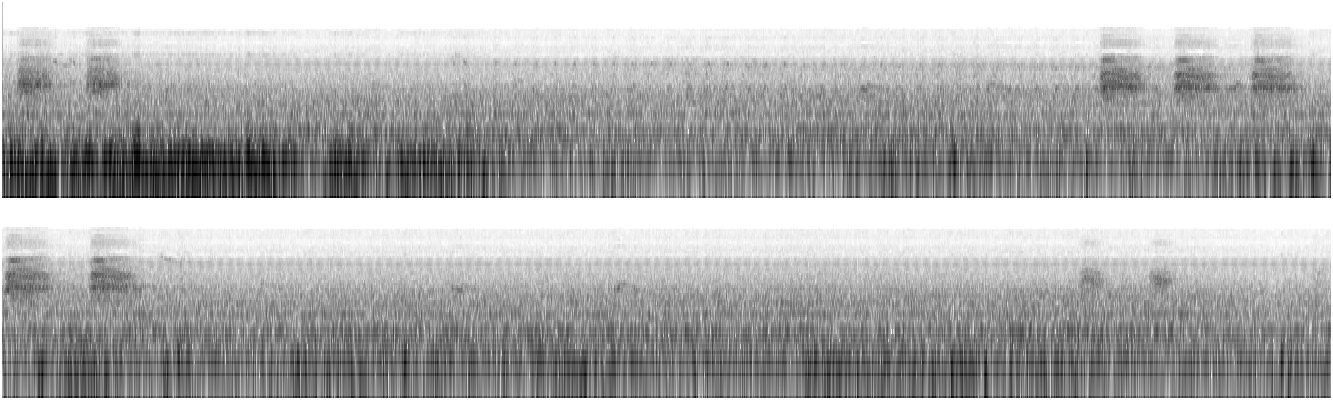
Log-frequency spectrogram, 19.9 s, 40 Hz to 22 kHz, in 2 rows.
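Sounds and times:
steady low rumble: 0.0s - 19.9s
crow cawing: 0.1s - 1.0s, 8.2s - 11.1s, 18.0s - 18.8s.

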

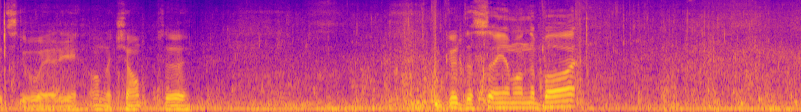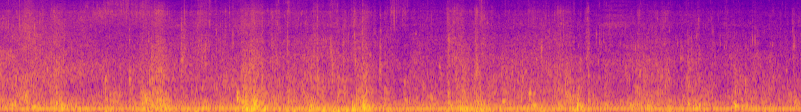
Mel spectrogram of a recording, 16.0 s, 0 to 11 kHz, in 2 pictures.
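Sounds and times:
steady low hum: 0.0s - 16.0s
water slapping against boat hull: 0.0s - 16.0s
wind on microphone: 2.4s - 15.9s.

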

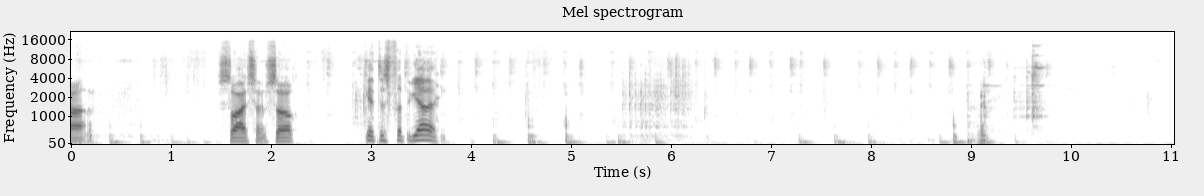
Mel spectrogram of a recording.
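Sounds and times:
small parts clicking on wood: 2.0s - 9.7s.

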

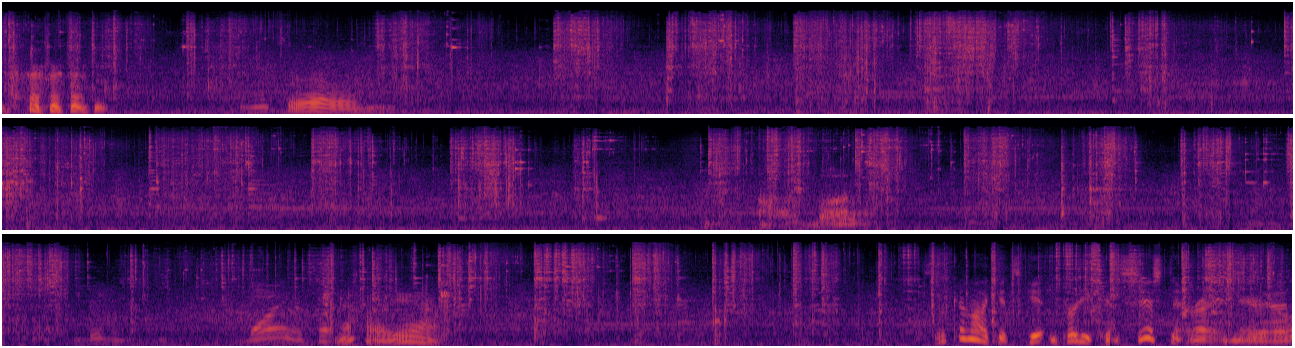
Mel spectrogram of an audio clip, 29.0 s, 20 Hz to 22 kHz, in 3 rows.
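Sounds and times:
glass clinking in soil: 0.0s - 29.0s
digging tool chopping dirt: 15.0s - 29.0s.

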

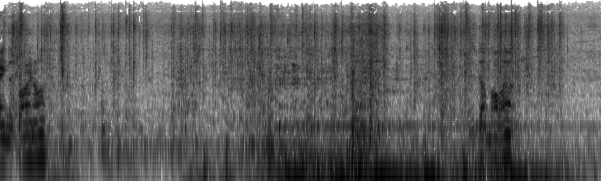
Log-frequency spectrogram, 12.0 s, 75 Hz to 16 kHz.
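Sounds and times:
liquid pouring into steel sink: 3.4s - 11.4s.

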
